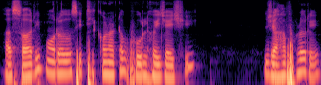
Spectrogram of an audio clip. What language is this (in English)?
Odia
